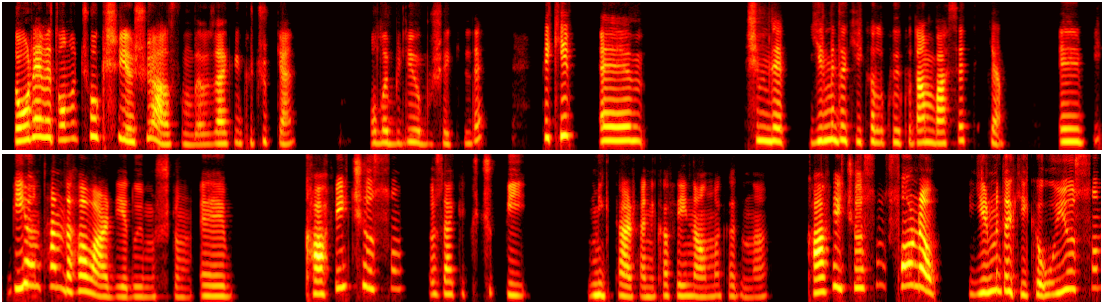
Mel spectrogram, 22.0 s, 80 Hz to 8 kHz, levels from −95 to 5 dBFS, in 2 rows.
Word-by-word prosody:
Doğru, 285 +6 +5
evet, 335 -3 +4
onu 295 +2 -3
çoğu 355 +3 -2
kişi 335 -1 -4
yaşıyor 270 +3 +1
aslında. 200 -2 -1
Özellikle 215 +2 -3
küçükken 225 -1 -9 0.7
olabiliyor 230 0 -7
bu 205 - -24
şekilde. 220 - -13 0.6
Peki, 365 +3 +2 0.2
emm, 270 0 +2 1.0
şimdi, 265 -2 0 0.2
20 270 +4 0
dakikalık 250 -3 -6
uykudan 235 0 0
bahsettik 245 - -2
ya, - - -6 0.5
eee, 250 -1 -1
bi 290 - -26
bir 390 +5 +5
yöntem 395 -2 +1
daha 300 0 +5
var 200 -6 +4
diye 190 -1 -7
duymuştum. 195 0 -14 0.2
Eee, 205 -1 -5 0.7
kahve 250 +9 +7
içiyorsun. 360 -4 -6 0.2
Özellikle 245 0 -6
küçük 270 +4 -19
bir 220 -2 -2 0.6
miktar, 215 -2 0
hani, 195 -1 -7
kafein 210 +1 -6
almak 200 +2 -6
adına 190 -1 -16 0.4
kahve 285 +8 +7
içiyorsun. 370 +2 -5
Sonra 400 -7 +6 0.3
20 270 +6 0
dakika 240 -6 0
uyuyorsun 335 - -4
250 Hz, 125 wpm, -23 LUFS, 215-305 Hz, 1.0 s, kahve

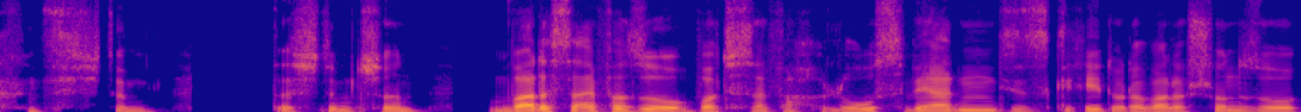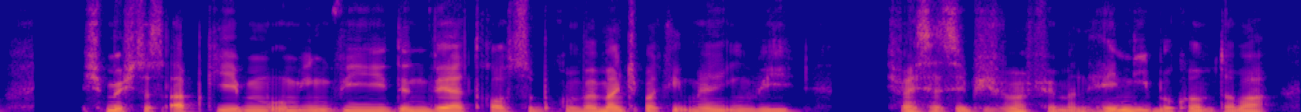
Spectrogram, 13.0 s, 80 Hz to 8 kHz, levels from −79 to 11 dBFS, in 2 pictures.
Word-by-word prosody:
Das 130 -4 -9
stimmt. 110 -1 -7 0.6
Das - - -2
stimmt 110 -3 -3
schon. 100 -1 0 0.3
Und - - -5
war 120 +1 +12
das 135 -1 +6
da - - +4
einfach 120 +3 +4
so, 115 -3 +5
wolltest 110 -1 +1
du - - -5
das 100 - -6
einfach 95 0 -10
loswerden, 125 +3 +2
dieses 120 -4 -5
Gerät, 120 -4 -1
oder 110 -2 0
war 105 0 +4
das 110 0 -1
schon 120 0 -2
so: 110 -2 0 0.4
„Ich - - -10
möchte - - 0
es - - -7
abgeben, 110 -2 -2
um 115 - -3
irgendwie 115 -2 -3
den 105 -1 -2
Wert 105 0 +2
rauszubekommen?“ 105 0 -5
Weil 105 - 0
manchmal 110 0 0
kriegt 95 - -7
man 100 -1 -2
ja - - -1
irgendwie 100 -2 -5 0.4
ich - - -16
weiß 95 0 0
jetzt 115 -4 -2
nicht, 100 - -4
wie 100 - -8
viel 100 - -9
man 95 - 0
für - - -5
mein 85 +1 -5
Handy 120 +7 +1
bekommt, 95 -8 -4
aber 95 -1 -2
110 Hz, 230 wpm, -23 LUFS, 100-120 Hz, 0.6 s, war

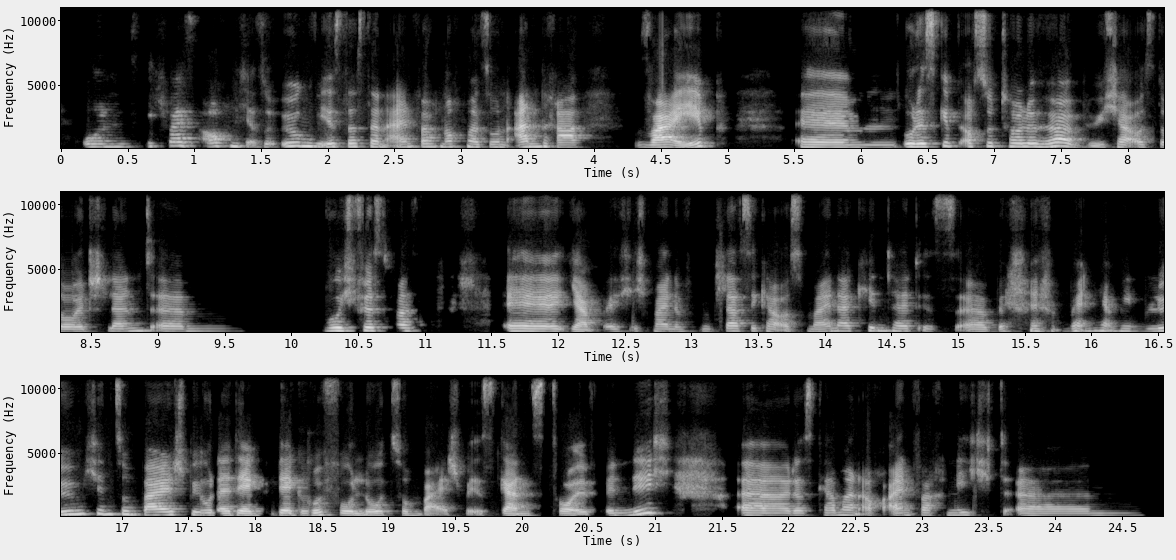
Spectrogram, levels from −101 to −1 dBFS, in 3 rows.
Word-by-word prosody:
Und 220 0 -7
ich 255 +1 -13
weiß 290 0 -1
auch 265 +1 -2
nicht, 260 +2 -2
also, 445 +9 -8
irgendwie 265 -3 +2
ist 235 +1 -1
das 235 0 0
dann 220 -2 0
einfach 230 +2 -1
noch 220 0 -5
mal 205 -1 -1
so 200 - -8
'n 200 - -7
anderer 205 -4 +4 0.4
Vibe. 190 +8 +7 0.6
Ähm, 185 -2 +1
oder 230 0 +7
es 230 0 +3
gibt 275 -2 -3
auch - - 0
so 260 - -1
tolle 240 -2 +2
Hörbücher 225 - +2
aus 195 0 -5
Deutschland, 190 +5 -3
ähm, 190 0 -5 0.7
wo 225 +1 +1
ich 225 0 0
für's 235 0 +1
fast 225 0 -1 0.7
Äh, 190 -2 +5
ja, 145 -3 +3
ich 175 0 -8
ich 190 - -12
meine, 175 -2 -4
'n 180 - -17
Klassiker 200 +1 -3
aus - - -8
meiner 190 +4 -3
Kindheit 205 -1 -5
ist, 175 0 -13
äh, 170 -1 -3
Benja 185 +2 -6 0.2
Benjamin 200 -1 -6
Blümchen 260 +8 +1
zum 255 -2 -1
Beispiel 220 -1 +4
oder 170 -3 +2
der 165 -2 +5
der 180 -2 +6
Grüffolo 165 -4 0
zum 155 -2 -6
Beispiel - - -3
ist - - -7
ganz - - +3
toll, 150 -2 +1
finde 180 +7 -3
ich. 350 +2 +1 0.5
Äh, 175 -2 +2
das 180 0 -4
kann 185 0 -6
man 195 -1 -1
auch - - -4
einfach 185 +1 -1
nicht, 185 +1 -9
ähm, 165 0 -6
195 Hz, 165 wpm, -26 LUFS, 180-225 Hz, 0.7 s, Vibe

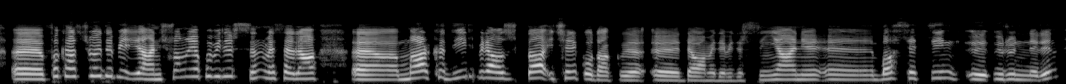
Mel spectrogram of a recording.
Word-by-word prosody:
Iıı, 240 -1 +7
fakat 375 0 +1
şöyle 390 0 -1
de 380 -2 -2
bir, 340 - -1
yani, 240 -2 +4
şunu 330 +6 -6
yapabilirsin. 370 -3 -3
Mesela, 265 -1 +5 0.4
ııı, 225 -1 +5
marka 295 +7 +3
değil, 310 +6 -7
birazcık 280 -5 0
daha 295 +1 +5
içerik 295 +3 -6
odaklı, 200 -4 -2 0.3
ııı, 190 -3 -1
devam 185 -2 -2
edebilirsin. 175 +3 -11
Yani, 225 -1 -1
ııı, 220 -1 -7
bahsettiğin, 280 +3 -5 0.3
ııı, 225 -2 +3
ürünlerin, 235 0 -3
245 Hz, 135 wpm, -18 LUFS, 220-295 Hz, 0.4 s, Iıı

